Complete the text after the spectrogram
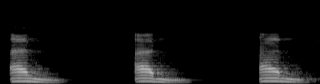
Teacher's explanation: tempelkan ujung lidah pada gusi yang dihadapannya sedikit di bawah makhroj huruf lam itu huruf nun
